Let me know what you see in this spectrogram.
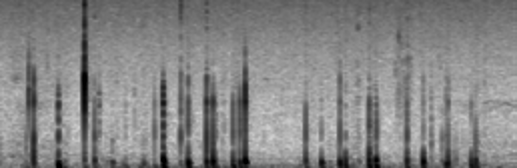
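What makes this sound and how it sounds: A small, thin, solid square cork board is held in both hands while long nails tap and scratch across it. The sound is a quiet, irregular series of short, dull, low-pitched knocks with almost no ring, alongside faint, soft scratching.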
